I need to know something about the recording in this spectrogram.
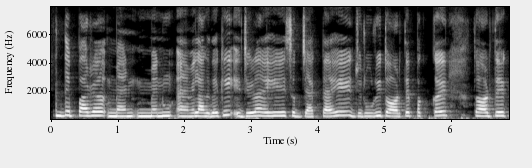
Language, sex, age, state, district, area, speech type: Punjabi, female, 18-30, Punjab, Barnala, urban, spontaneous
